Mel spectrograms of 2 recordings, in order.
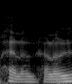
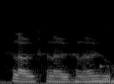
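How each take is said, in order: First: A little softer, half turned from the mic; slightly off mic. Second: Much softer, as if away from the mic; far from the mic. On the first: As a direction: say hello a bit off to the side of the mic. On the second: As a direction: call hello from well back off the mic. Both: Shown as a demonstration. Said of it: "sometimes I might go".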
